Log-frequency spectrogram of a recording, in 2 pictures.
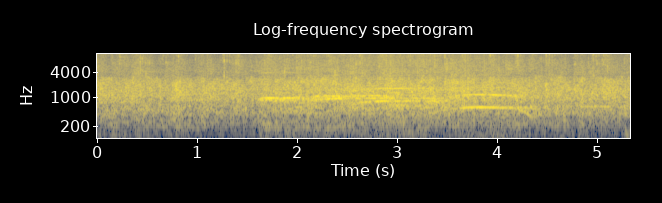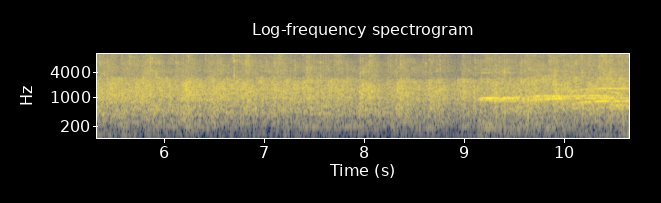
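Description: Added audience-applause track: a crowd clapping steadily, with a few brief whoops and cheers rising over it about two seconds in and again near the end.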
